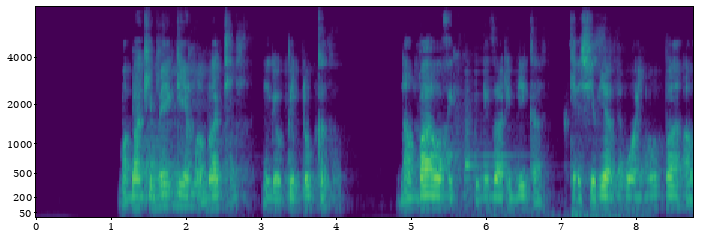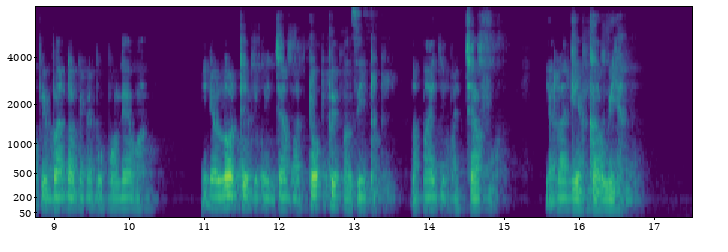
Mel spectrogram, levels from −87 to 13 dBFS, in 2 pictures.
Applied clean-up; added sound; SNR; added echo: neural mask model DeepFilterNet 3.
